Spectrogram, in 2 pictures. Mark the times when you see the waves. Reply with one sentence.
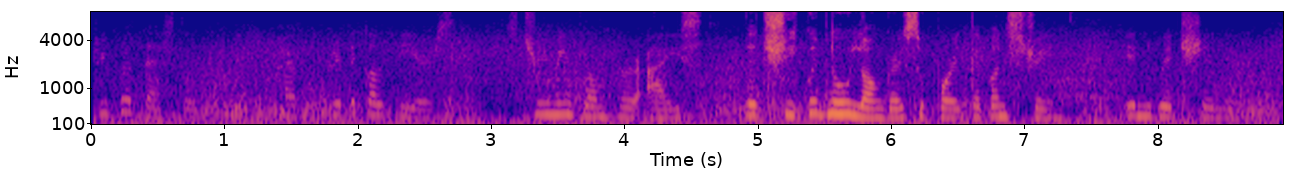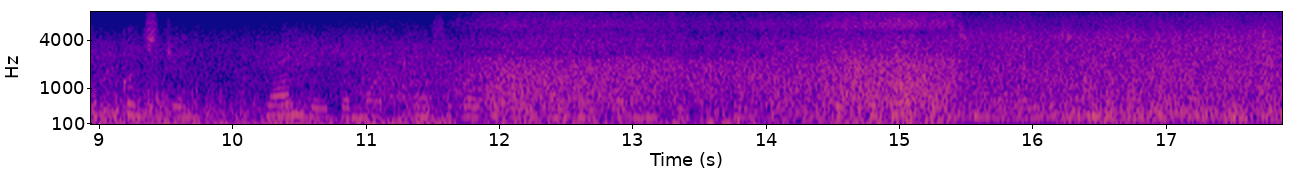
You can hear the waves from 0.0 to 17.8 s.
